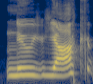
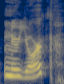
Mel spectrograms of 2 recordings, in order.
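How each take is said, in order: First: It is said in an exaggerated put-on local accent. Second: It is said plainly in the speaker's own accent. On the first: "That's not the accent that I have" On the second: "I live in Nova Scotia, so it'd probably be like New York"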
